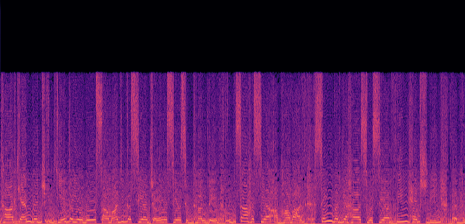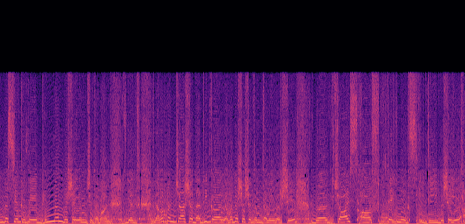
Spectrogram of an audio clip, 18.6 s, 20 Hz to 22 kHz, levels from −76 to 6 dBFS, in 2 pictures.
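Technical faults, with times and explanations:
Throughout, stuck bit: the speech carries a distortion that follows the waveform, and the pauses between phrases are filled with a gritty noise floor instead of falling quiet. This is likely one data bit held at a fixed value, so about half the samples are pushed off by that bit's weight. Near silence the error flips with the sign of tiny values, which turns the gaps into audible noise.
Throughout, HE-AAC compression: the treble sounds synthetic. S sounds come out gritty and lispy, and the upper harmonics do not sit in line with the lower ones. This likely comes from HE-AAC coding at a low rate, consistent with roughly 24 kbps. Only the lower band is coded directly, and the top is rebuilt by copying lower bands upward under a coarse envelope. The damage is plainly audible, and nothing reaches above 14.9 kHz.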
